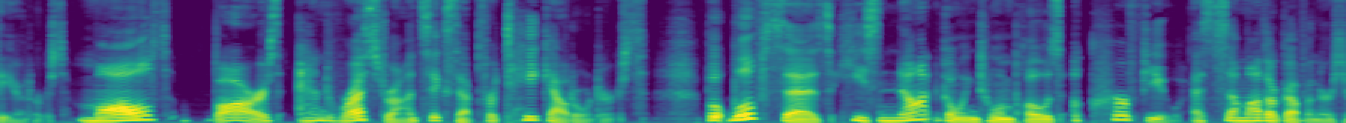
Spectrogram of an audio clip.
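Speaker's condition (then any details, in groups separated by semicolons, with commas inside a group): No condition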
